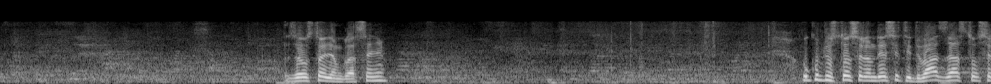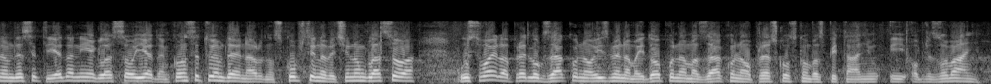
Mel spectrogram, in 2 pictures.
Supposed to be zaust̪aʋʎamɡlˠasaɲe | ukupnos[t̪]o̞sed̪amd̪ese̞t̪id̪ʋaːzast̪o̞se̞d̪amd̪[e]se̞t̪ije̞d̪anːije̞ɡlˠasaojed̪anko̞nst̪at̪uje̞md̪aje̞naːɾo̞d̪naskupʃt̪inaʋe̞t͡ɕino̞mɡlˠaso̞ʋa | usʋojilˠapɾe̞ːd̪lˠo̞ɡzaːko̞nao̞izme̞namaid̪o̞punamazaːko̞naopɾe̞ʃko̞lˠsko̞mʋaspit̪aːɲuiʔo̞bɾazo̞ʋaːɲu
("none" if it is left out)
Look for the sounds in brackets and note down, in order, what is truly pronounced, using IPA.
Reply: t̪, e

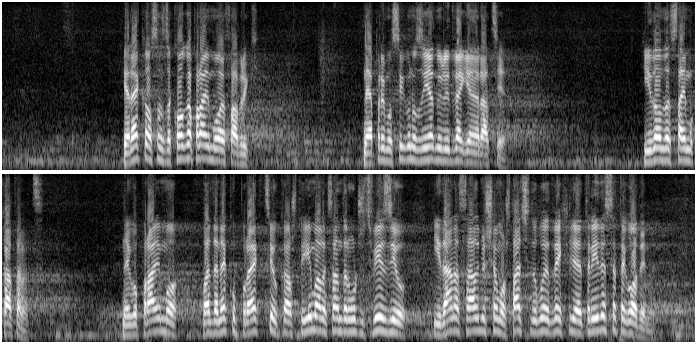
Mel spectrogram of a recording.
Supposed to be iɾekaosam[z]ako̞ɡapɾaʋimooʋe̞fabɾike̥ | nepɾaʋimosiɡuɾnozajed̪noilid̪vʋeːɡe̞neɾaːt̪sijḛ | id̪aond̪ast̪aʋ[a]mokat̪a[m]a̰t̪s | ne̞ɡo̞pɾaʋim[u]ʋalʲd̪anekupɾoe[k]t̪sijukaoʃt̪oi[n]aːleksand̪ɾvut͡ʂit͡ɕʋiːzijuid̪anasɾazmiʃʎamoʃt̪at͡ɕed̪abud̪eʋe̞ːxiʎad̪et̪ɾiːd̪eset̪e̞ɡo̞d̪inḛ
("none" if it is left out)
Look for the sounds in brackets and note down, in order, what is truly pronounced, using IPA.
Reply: z, i, n, o, k, m

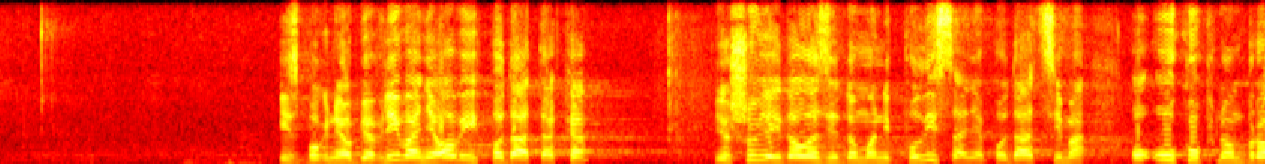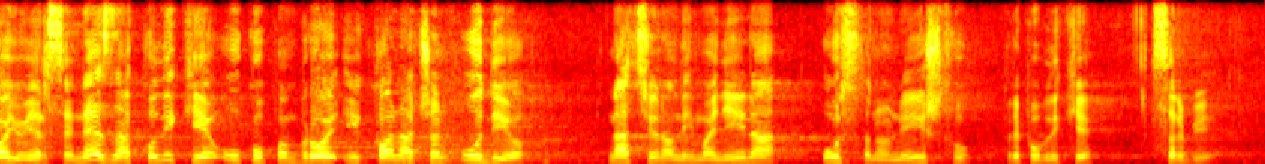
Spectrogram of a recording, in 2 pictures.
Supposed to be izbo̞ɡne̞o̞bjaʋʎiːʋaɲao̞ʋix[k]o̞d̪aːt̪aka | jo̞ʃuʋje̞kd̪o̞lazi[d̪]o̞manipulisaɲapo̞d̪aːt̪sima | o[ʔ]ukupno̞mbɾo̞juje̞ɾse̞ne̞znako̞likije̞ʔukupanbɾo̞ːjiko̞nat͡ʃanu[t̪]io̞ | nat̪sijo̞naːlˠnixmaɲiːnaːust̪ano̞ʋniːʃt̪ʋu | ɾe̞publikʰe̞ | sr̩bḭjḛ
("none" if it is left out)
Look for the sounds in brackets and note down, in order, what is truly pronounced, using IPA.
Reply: p, d̪, ʔ, d̪

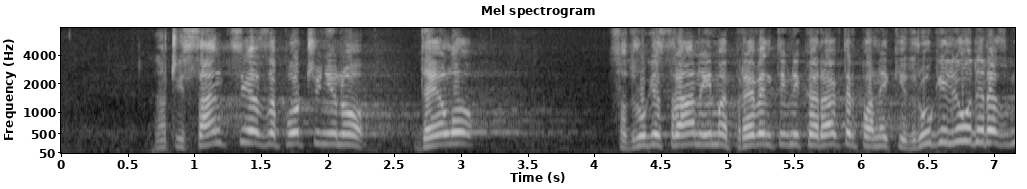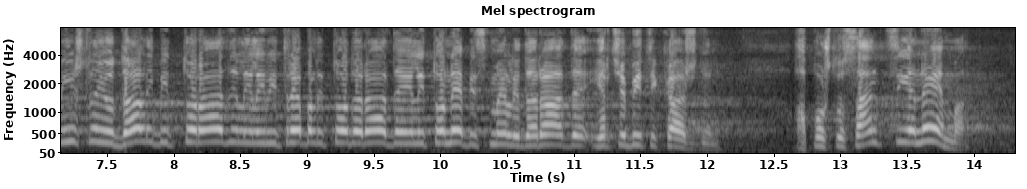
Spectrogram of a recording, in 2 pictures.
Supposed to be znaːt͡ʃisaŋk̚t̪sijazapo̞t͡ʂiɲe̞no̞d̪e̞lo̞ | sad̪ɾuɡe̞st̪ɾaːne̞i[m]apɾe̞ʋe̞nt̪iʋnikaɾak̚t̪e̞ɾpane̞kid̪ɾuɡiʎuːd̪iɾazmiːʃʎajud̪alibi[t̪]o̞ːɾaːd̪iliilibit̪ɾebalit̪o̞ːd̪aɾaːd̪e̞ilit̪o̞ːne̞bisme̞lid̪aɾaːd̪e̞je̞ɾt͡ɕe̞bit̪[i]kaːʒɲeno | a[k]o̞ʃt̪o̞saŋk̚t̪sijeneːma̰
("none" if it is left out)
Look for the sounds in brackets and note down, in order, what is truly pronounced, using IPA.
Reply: m, t̪, i, p

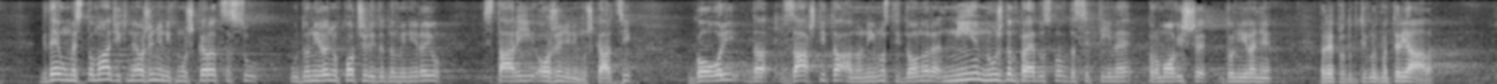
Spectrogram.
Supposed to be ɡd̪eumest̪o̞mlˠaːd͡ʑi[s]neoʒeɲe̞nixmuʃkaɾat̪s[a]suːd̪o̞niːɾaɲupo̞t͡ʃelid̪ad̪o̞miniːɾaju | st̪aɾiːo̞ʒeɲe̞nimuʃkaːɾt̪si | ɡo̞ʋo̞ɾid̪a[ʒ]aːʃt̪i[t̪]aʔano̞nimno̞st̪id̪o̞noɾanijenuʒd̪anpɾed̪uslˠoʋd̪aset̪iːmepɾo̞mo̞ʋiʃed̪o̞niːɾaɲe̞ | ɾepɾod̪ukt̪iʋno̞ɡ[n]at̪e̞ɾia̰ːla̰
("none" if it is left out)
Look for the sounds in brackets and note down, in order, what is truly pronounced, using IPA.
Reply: x, a, z, t̪, m

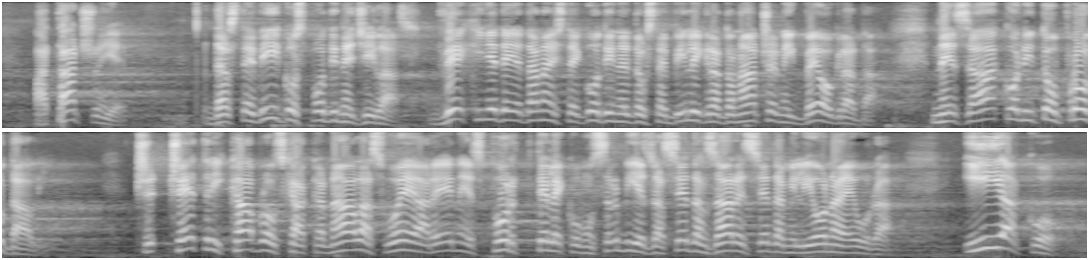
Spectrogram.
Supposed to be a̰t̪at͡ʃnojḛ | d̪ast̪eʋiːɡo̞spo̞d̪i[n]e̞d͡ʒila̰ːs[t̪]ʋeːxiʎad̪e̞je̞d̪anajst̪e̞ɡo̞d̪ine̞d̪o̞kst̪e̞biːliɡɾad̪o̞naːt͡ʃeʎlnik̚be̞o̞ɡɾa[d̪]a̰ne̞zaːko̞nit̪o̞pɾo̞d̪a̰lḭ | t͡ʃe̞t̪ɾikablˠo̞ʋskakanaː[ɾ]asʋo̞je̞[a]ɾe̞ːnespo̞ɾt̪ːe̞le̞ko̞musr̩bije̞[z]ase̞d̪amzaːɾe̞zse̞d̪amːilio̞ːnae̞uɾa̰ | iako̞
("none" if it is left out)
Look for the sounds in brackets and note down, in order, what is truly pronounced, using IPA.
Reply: n, d̪, d̪, l, a, z

